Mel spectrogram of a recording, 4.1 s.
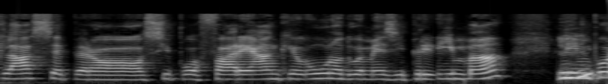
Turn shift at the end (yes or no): no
